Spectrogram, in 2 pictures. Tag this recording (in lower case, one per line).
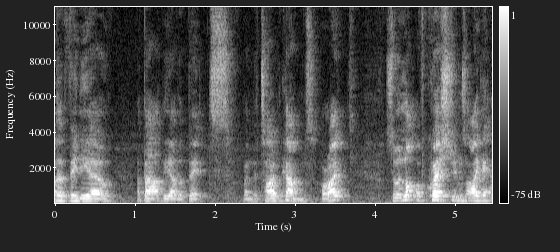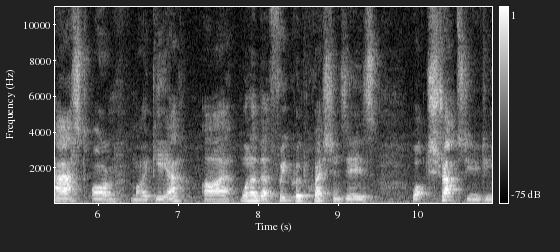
speech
